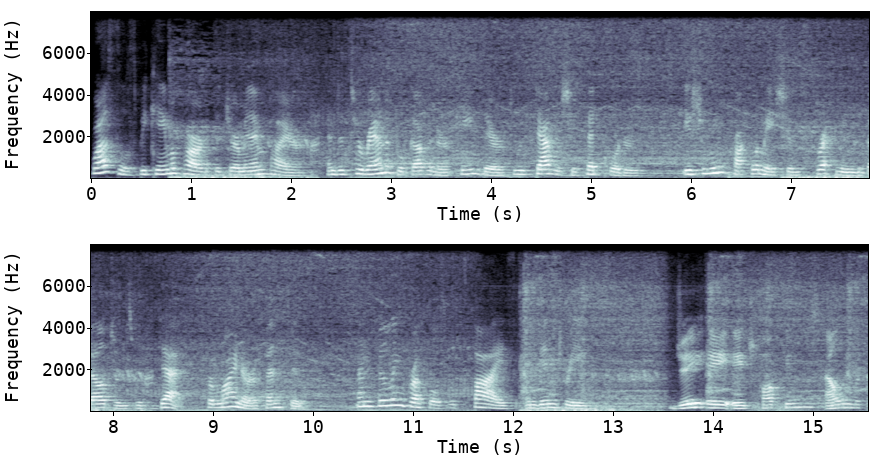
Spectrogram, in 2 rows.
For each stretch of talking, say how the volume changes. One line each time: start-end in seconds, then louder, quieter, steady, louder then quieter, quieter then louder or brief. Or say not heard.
0.0-12.8 steady
13.6-15.5 brief.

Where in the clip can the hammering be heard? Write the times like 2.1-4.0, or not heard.
not heard.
